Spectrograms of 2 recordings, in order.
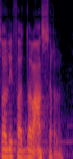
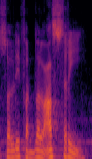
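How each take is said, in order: First: The last word ends on a bare consonant. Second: The last word ends with a short vowel. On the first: "kalau nak dimatikan" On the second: "yang paling afdal"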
